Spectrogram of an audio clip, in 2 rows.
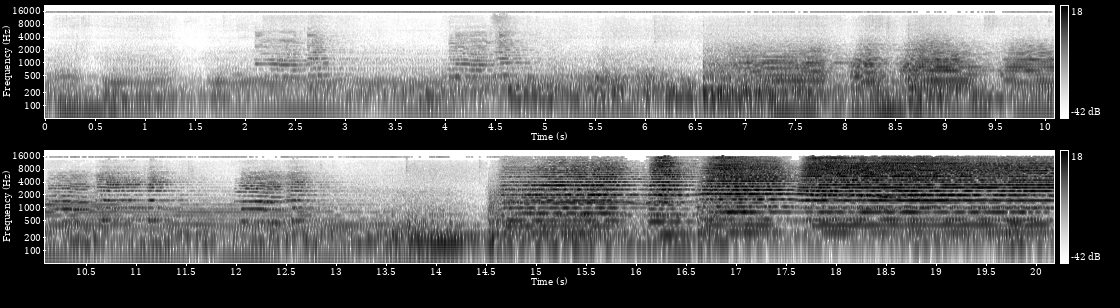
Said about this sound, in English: In 1997, he brought a touch of that Hammer class to Nosferatu. Have a listen to this excerpt from the overture, which he wrote for the silent classic.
